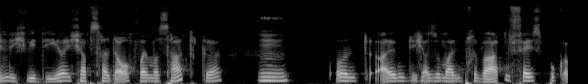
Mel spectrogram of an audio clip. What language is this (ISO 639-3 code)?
deu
